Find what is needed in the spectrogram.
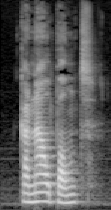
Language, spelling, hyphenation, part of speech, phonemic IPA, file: Dutch, kanaalpand, ka‧naal‧pand, noun, /kaːˈnaːlˌpɑnt/, Nl-kanaalpand.ogg
- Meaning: a section of a canal that is located between two locks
